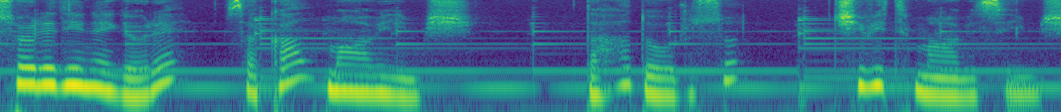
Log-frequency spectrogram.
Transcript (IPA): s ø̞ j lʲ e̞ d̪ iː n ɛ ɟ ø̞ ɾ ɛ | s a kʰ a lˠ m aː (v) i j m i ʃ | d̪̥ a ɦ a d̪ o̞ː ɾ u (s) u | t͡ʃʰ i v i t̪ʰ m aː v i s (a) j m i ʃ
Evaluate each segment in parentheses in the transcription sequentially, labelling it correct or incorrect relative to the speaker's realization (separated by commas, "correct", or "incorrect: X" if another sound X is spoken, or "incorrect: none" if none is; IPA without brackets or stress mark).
correct, correct, incorrect: i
